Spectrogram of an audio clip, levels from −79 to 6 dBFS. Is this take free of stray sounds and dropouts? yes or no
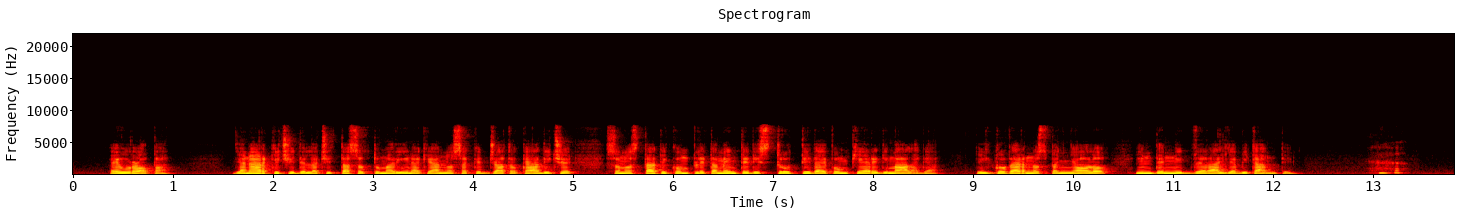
no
